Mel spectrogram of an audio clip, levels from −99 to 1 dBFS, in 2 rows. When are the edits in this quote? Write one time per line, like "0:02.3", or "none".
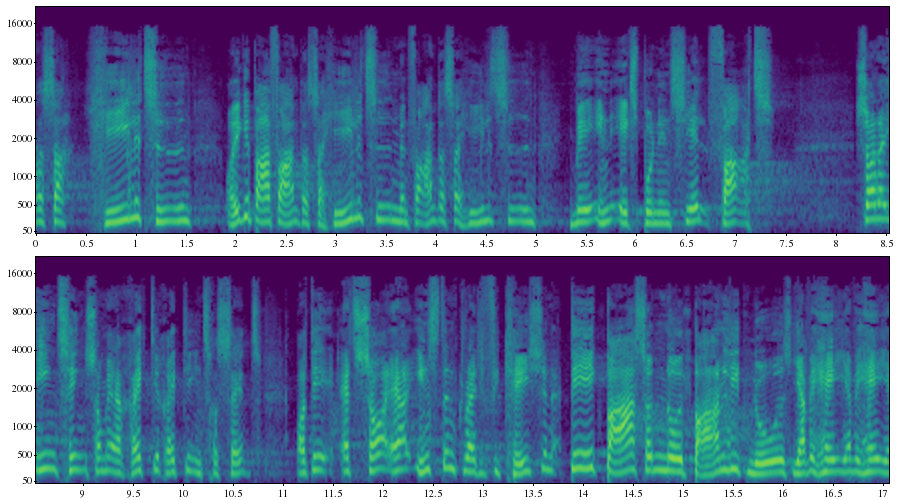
0:11.5
0:13.7
0:16.0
